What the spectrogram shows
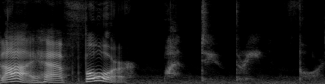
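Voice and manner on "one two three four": soft breathy count under the breath; whispered counting. Acted. Reading to a child, counting apples in a whisper. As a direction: count quietly like a secret.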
